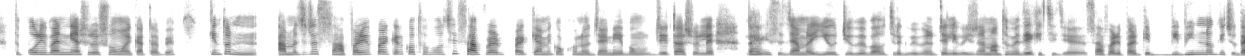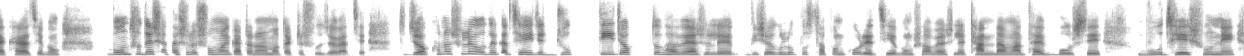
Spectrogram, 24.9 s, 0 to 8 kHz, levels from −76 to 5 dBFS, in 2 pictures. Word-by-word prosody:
তো - - -11
পরিবার 275 -2 +6
নিয়ে 245 -1 +7
আসলে 235 -1 -2
সময় 225 -3 -1
কাটাবে। - - -5 0.4
কিন্তু 290 +2 -1 0.6
আমরা 225 +2 0
যেটা 315 +4 -2
সাফারি 250 +4 +2
পার্কের 310 0 +1
কথা 300 0 -7
বলছি, 295 +3 -7
সাফারি 275 -3 +7 0.2
পার্কে 245 -1 +1
আমি 215 -1 -9
কখনো 220 -2 -9
যাইনি। 190 -1 -1
এবং 205 0 -8 0.2
যেটা 225 +1 +2
আসলে 220 -2 +3 0.4
দেখা 225 0 +2
গেছে 230 -1 -7
যে, - - +1
আমরা 215 +1 +2
ইউটিউব 215 -3 -1
বা - - +1 0.4
বিভিন্ন 210 0 -3
টেলিভিশনের 215 0 -1
মাধ্যমে 215 +1 -1
দেখেছি 220 -4 +2
যে 185 - -5 0.2
সাফারি 215 -2 +1
পার্কে 205 +1 +1 0.3
বিভিন্ন 265 +4 -3
কিছু 245 -3 -1
দেখার 200 -1 +3
আছে 185 - -2
এবং 195 0 -5 0.6
বন্ধুদের 300 +2 +4
সাথে 280 -3 -4
আসলে 250 0 -2
সময় 250 -2 0
কাটানোর 210 -2 -1
মত 185 - -4
একটা 200 +3 -9
সুযোগ 200 -7 -4
আছে। - - -5 0.4
তো - - -6
যখন 235 +6 +2
আসলে 330 +1 +1
ওদের 270 -1 -2
কাছে 260 +2 +2
এই - - +4
যে, 250 - +4 0.2
যুক্তিযক্তভাবে 270 -2 +1
আসলে 225 -1 -1 0.3
বিষয়গুলো 235 +1 -3
উপস্থাপন 220 -5 -6
করেছি 215 -7 +1
এবং 200 +3 -8
সবাই 215 -2 -2
আসলে 215 0 -1
ঠান্ডা 215 -1 +4
মাথায় 210 +1 +1 0.2
বসে 210 -1 +2 0.5
বুঝে 230 +2 +4
শুনে 220 -2 +2
230 Hz, 165 wpm, -27 LUFS, 210-255 Hz, 0.6 s, নিয়ে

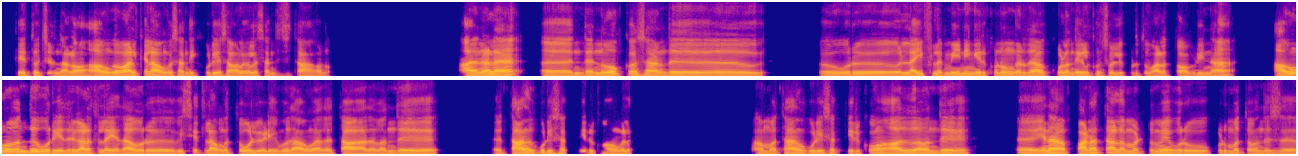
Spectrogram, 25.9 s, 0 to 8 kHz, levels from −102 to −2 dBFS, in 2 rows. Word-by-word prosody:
சேர்த்து 135 +2 -1
வச்சிருந்தாலும், 110 0 -2
அவுங்க 145 +4 +3
வாழ்க்கைல 150 +2 +3
அவுங்க 140 -1 -1
சந்திக்க 130 +2 -5
கூடிய 130 -2 -2
சவால்கள, 120 +2 -1
சந்திச்சு 115 +2 -11
தான் 110 - +1
ஆகணும். 100 +1 -8 1.4
அதனால 140 +5 +5 0.6
அ - - +1 0.2
இந்த 130 +1 -1
நோக்கம் 165 +2 +1
சார்ந்து, 155 0 +2 1.7
ஒரு 125 -1 0 0.5
லைஃப்ல 150 +3 0
மீனிங் 150 +1 0
இருக்கணுங்கறத 145 +1 -1
அ - - +2 0.2
குழந்தைகளுக்கும் 145 +1 -2
சொல்லிக் 125 -1 -5
குடுத்து 120 -1 -8
வளர்த்தோம் 120 +1 -2
அப்படீன்னா, 105 +6 -1 0.6
அவங்க 185 +1 +5
வந்து 175 +2 +1
ஒரு 155 - +2
எதிர்காலத்தில 150 -1 +1
ஏதாவது 135 +1 +2
ஒரு 130 -1 -1 0.3
விஷயத்தில 130 +1 -3
அவங்க 115 0 -3
தோல்வியடையும்போது, 130 -1 -1
அவங்க 120 +1 0
அத 110 -1 -4
தான் 115 0 +5
அத 115 +1 -1
வந்து 135 +5 -1 0.9
அ - - -3
தாங்கக்கூடிய 145 -3 +3
சக்தி 115 - -6
இருக்கும் 110 -2 -6
அவங்களுக்கு. 100 -1 -2 1.3
ஆமா, 110 -2 -1
தாங்கக்கூடிய 135 0 +1
சக்தி 120 +2 -9
இருக்கும். 150 +9 -2
அதுவும் 145 +2 +3
வந்து 150 +3 -1 0.9
ஏன்னா, 160 +2 +6 0.2
பணத்தால 165 +5 +4
மட்டுமே 160 +2 -1
ஒரு 140 - 0 0.3
குடும்பத்த 140 0 -4
வந்து 140 +1 -4
ச - - -7
135 Hz, 135 wpm, -23 LUFS, 120-150 Hz, 1.7 s, ஏன்னா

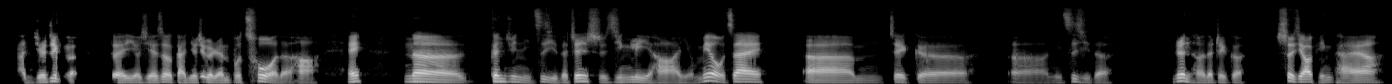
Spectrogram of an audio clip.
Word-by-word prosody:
感 85 - -7
觉 105 +5 +2
这 - - +7
个 - - -4 0.3
对， 100 - +2
有 95 -1 -3
节 95 +2 -2
奏， 100 - +2
感 90 -4 0
觉 100 - -4
这 - - 0
个 - - +4
人 95 +1 -1
不 105 - -4
错 - - +2
的 - - -5
哈。 - - -2 0.3
哎， - - +5 0.4
那 115 -7 +5 0.2
根 140 -1 +3
据 130 -1 -7
你 100 -6 -10
自 125 - -10
己 105 -5 -7
的 90 - -5
真 140 0 +3
实 100 -6 -7
经 105 +3 -8
历 105 -4 -3
哈， 85 0 -3
有 80 -1 -14
没 160 - -3
有 - - +5
在， 130 -3 +5 0.4
呃， 95 -2 +1 0.3
这 110 +2 -2
个， 90 -1 -5 0.4
呃， 85 -1 -13
你 85 0 -21
自 130 +11 -10
己 95 - -15
的 85 -1 -10 0.6
任 155 0 +4
何 95 0 -5
的 - - -3
这 - - -4
个 - - -7 0.3
社 - - +2
交 120 -1 +6
平 100 0 -12
台 95 0 -1
啊， 105 -1 +1
100 Hz, 225 characters per minute, -22 LUFS, 90-115 Hz, 0.6 s, 这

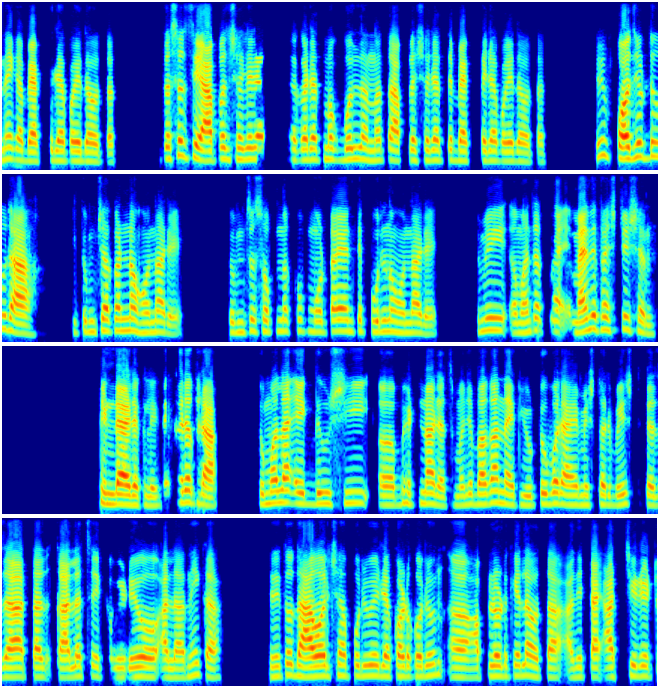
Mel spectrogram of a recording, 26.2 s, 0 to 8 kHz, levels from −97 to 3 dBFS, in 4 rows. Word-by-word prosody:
नाही 200 +1 -2
का 180 - -1
बॅक्टेरिया 170 +1 +1
पैदा 170 -1 +1
होतात. 150 -1 -4 0.5
तसंच 240 +2 0
आहे, - - +6
आपण 175 +4 +6
शरीरात 200 +1 +1 0.3
नकारात्मक 190 +1 -1
बोललं 195 -1 -2
ना, 180 - -3
तर - - +2
आपल्या 180 +1 +1
शरीरात 180 -1 -2
ते - - -1
बॅक्टेरिया 170 +1 -1
पैदा 165 0 -2
होतात. 155 0 -7 0.5
तुम्ही 265 +1 -5
पॉझिटिव्ह 240 +4 +5
राहा, 165 -6 +6 0.4
की - - -18
तुमच्याकडनं 205 +2 0
होणार 175 0 -2
आहे. 150 - -8 0.5
तुमचं 180 +3 -7
स्वप्न 195 0 -6
खूप 200 -1 -14
मोठं 190 0 -4
आहे 200 0 +4
आणि 195 -1 -3
ते 200 - -5
पूर्ण 195 +1 -4
होणार 175 -2 -3
आहे. 150 - -7 0.4
तुम्ही 215 +2 -2
अ, 170 - -6
म्हणतात 180 +5 -3
ना - - +1
ए - - -10
मॅनिफेस्टेशन 215 -3 +1 1.1
...इंडायरेक्टली 175 -4 +6
ते 185 +3 -8
करत 210 -1 +2
राहा. 155 - +7 0.5
तुम्हाला 205 +3 +3
एक 185 -1 0
दिवशी 195 +1 -5
अ, 165 -1 +1
भेटणारच. 185 -4 0
म्हणजे 165 +3 -6
बघा 210 +4 +3
ना 190 -4 +1
एक 170 0 -3
यूट्यूबर 185 +4 -2
आहे 170 -1 +3
मिस्टर 170 +1 -4
बीस्ट, 185 +3 -5
त्याचा 165 0 +4
आता 165 0 +1
कालच 170 +3 +1
एक 165 -1 -9
व्हिडिओ 165 +2 0
आला, 155 -1 -1
नाही 200 +3 -8
का? 155 - 0 0.5
त्याने 175 +1 -4
तो 200 - -1
10 170 -2 +7
वर्षांपूर्वी 185 0 0
रेकॉर्ड 180 0 +1
करून 190 +4 -3
अ, 170 - -8 0.2
अपलोड 180 +3 -1
केला 190 0 0
होता 165 -1 -1
आणि 165 +2 -6
त्या 165 - +5
आजची 185 +3 -2
डेट 180 -1 -3
180 Hz, 185 wpm, -23 LUFS, 170-200 Hz, 1.1 s, राहा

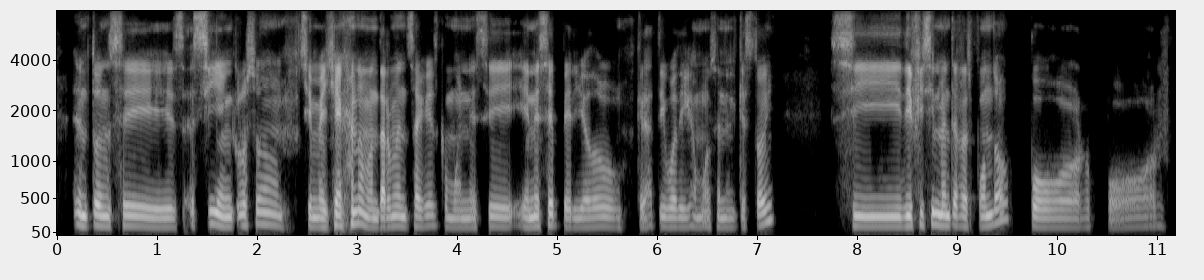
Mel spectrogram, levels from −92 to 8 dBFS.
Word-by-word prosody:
Entonces, 130 - +1
sí, 160 - +4
incluso 140 +3 +1 0.2
si 130 - 0
me 120 -1 +4
llegan 150 +5 +5
a - - +3
mandar 120 +1 +3
mensajes 130 +1 -1
como 115 -2 -7
en 115 0 -5
ese 125 -1 -2
en 120 - +2
ese 145 +3 +2
periodo 120 -1 -4 0.2
creativo, 125 -3 -4
digamos, 120 0 -7
en 120 - -5
el 115 - -12
que 120 - -8
estoy, 155 - -2 0.5
sí 255 - +2
difícilmente 140 0 +3
respondo 135 - -2
por 115 -1 -4
por 125 +2 -12
130 Hz, 140 wpm, -23 LUFS, 120-145 Hz, 0.5 s, llegan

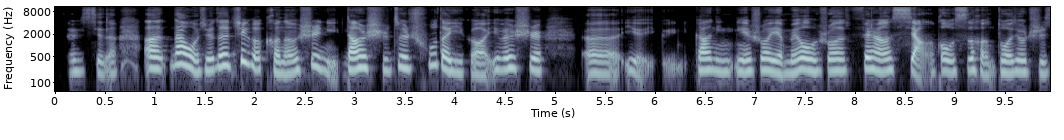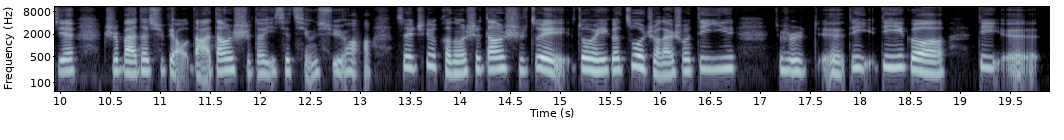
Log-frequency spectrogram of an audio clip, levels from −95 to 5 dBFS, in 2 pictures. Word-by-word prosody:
嗯 200 +1 -6
写 200 -2 -8
的 180 - -8 0.2
呃， 240 -2 +5
那 315 0 +7
我 245 -7 +4
觉 215 +2 0
得 280 +5 +5
这 370 +7 +1
个 230 -5 +2
可 195 -4 -2
能 180 +4 0
是 265 +3 -1
你 205 - -6
当 230 +3 +7
时 225 -3 -4
最 250 +4 0
初 295 +5 -5
的 250 -7 +4
一 195 -2 -3
个 165 -3 -1
因 225 - -4
为 235 +2 +3
是 225 -3 -1 0.4
呃， 185 -1 -3
也 - - -5
也 - - -16 0.4
刚 220 0 +3
您 200 -1 -4
您 205 -1 0
说 215 0 +1
也 190 -2 +3
没 185 +2 -2
有 220 -2 +4
说 210 0 0
非 235 - +2
常 215 -1 +3
想 215 -3 +1
构 200 0 -1
思 205 +3 -3
很 220 - -4
多， 190 -2 -1
就 195 0 0
直 185 -2 -8
接 205 +3 +1 0.3
直 210 - -3
白 190 -3 +5
地 210 - +1
去 210 +1 -5
表 - - -2
达 - - +1
当 210 +2 +3
时 220 - -5
的 180 0 -4
一 175 - -7
些 205 +1 -4
情 200 -4 -9
绪 190 0 -5
哈。 205 0 -4 0.4
所 260 - -1
以 250 - -1
这 275 +3 -3
可 240 -7 -2
能 180 0 0
是 230 +3 -3
当 230 +1 +4
时 215 -3 -6
最 225 -3 +5
作 235 - +5
为 210 -1 +5
一 - - 0
个 220 0 +1
作 260 +4 +2
者 195 -7 -3
来 170 +1 0
说， 210 +2 -3
第 230 +2 -5
1 245 +1 -3 0.3
就 220 - -7
是， 200 -1 -1 0.2
呃， 180 -2 -2
第 255 +6 -5
第 260 -3 0
1 265 - +1
个 205 -7 +4 0.3
第 260 +2 -4
呃， 475 - -5
215 Hz, 255 characters per minute, -23 LUFS, 195-235 Hz, 0.4 s, 那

